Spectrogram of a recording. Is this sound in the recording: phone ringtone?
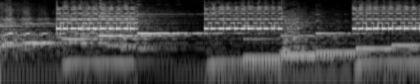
yes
